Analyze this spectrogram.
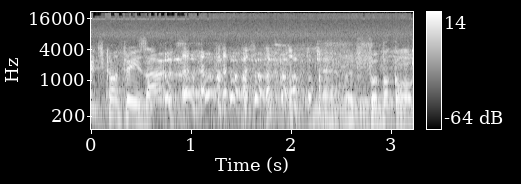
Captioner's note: Rires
